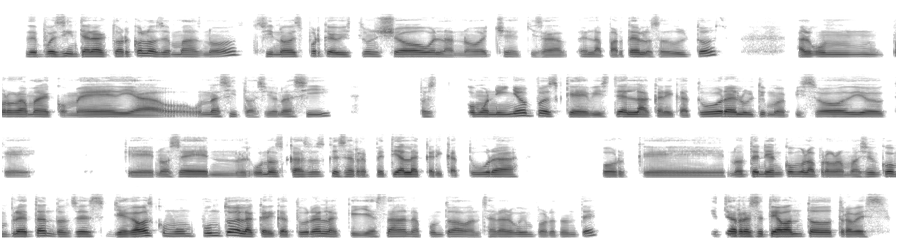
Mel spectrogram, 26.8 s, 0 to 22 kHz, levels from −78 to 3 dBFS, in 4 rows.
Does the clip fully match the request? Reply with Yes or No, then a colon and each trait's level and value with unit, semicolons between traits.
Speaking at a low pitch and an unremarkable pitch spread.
Yes: low, 130 Hz; average, 3.3 semitones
